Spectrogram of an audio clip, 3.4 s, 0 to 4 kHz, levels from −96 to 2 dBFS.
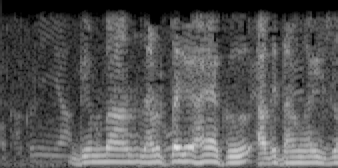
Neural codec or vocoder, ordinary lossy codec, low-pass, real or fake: none; none; 3.6 kHz; real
